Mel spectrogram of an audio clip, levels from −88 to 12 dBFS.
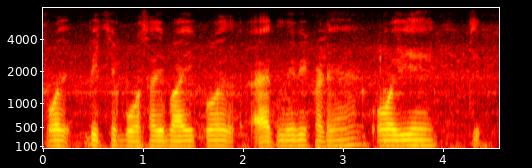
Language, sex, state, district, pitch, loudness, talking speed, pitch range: Hindi, male, Uttar Pradesh, Shamli, 110 Hz, -19 LUFS, 155 wpm, 105-115 Hz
